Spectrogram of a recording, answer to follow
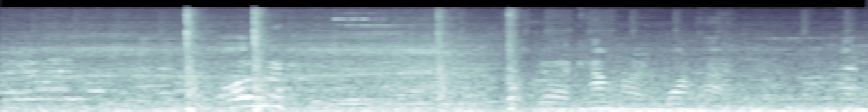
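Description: Busy street ambience: unintelligible background voices over a steady low rumble of traffic, with a few sharp clicks about a second in and again after two and a half seconds.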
